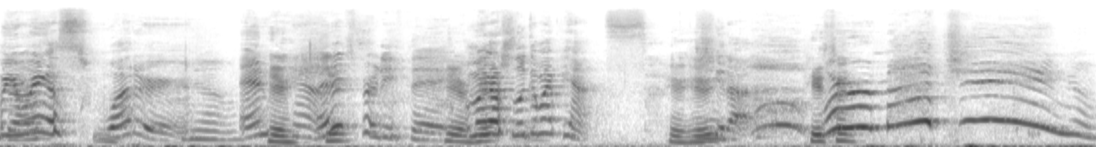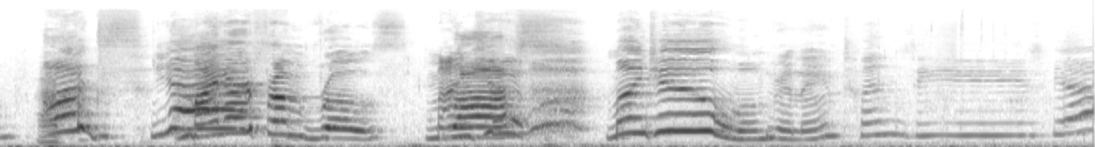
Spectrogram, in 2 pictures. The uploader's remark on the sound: I would like to give an audio warning on this episode cause we get pretty loud.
